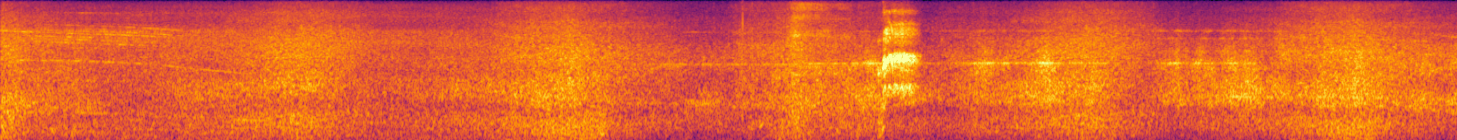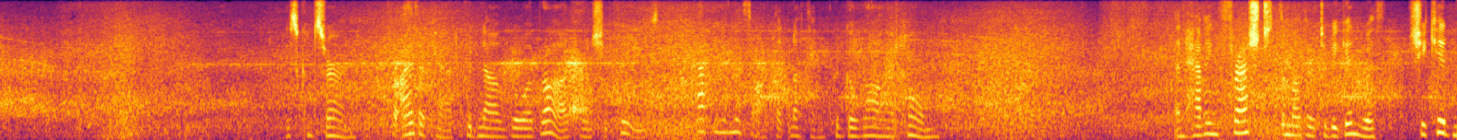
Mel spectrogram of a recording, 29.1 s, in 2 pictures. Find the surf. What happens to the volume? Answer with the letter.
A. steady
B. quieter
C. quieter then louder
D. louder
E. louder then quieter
A.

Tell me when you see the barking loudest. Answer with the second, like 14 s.
9 s.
